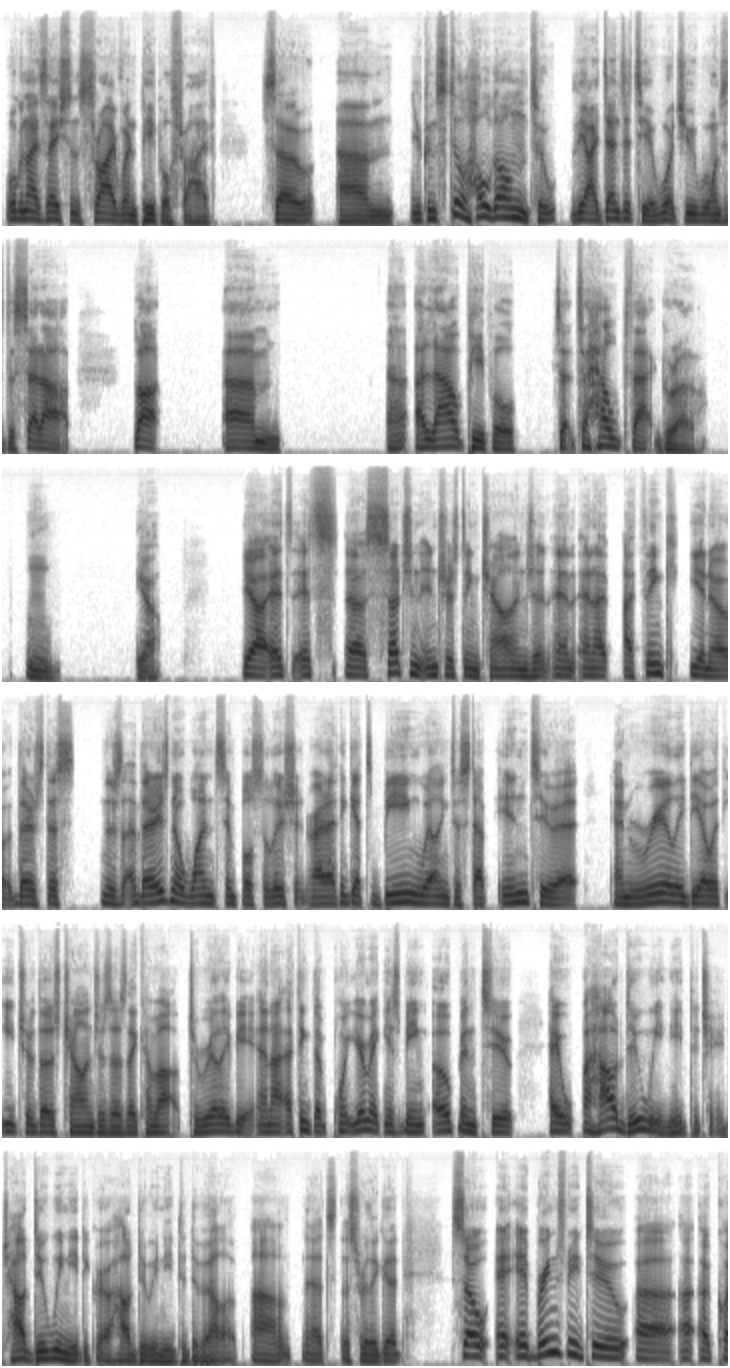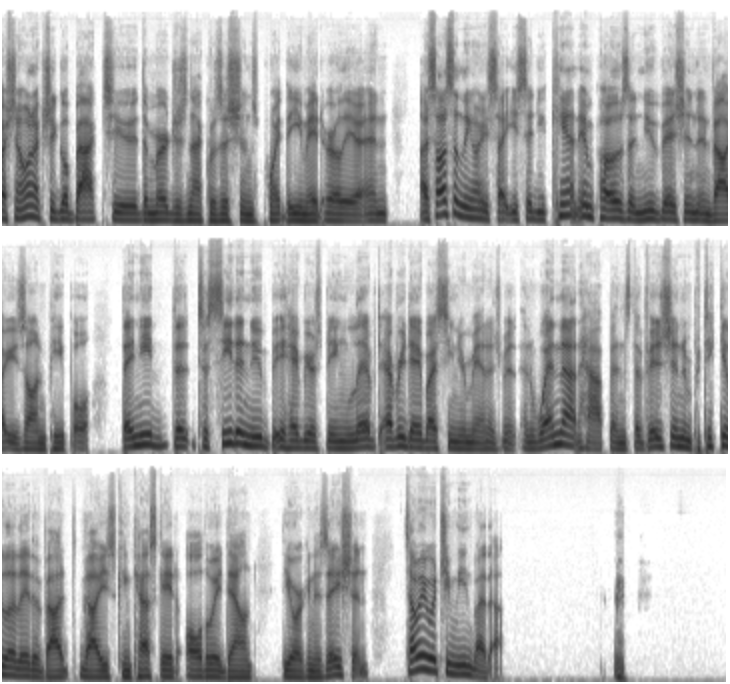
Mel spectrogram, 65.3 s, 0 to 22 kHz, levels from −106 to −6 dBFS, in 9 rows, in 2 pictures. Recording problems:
none

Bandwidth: 18 kHz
